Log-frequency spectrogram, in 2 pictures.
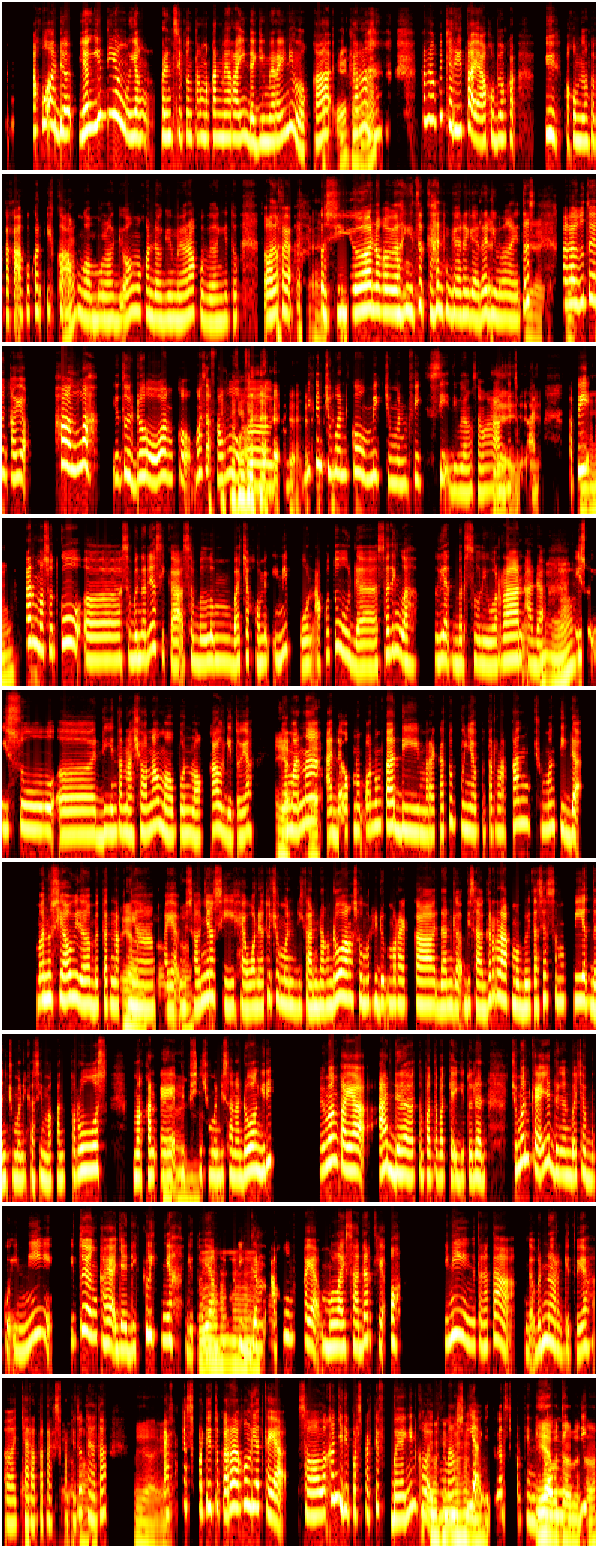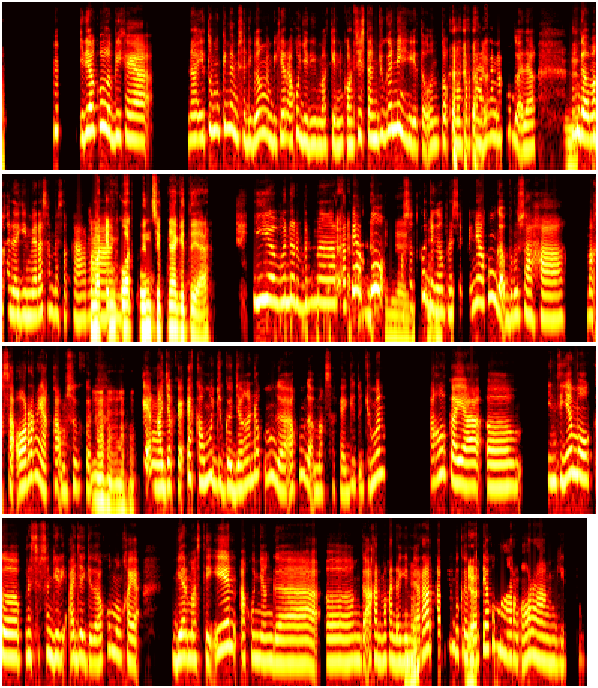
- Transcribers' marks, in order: other background noise; chuckle; chuckle; laugh; laughing while speaking: "bilang gitu kan"; laugh; in English: "trigger"; chuckle; laugh; tapping
- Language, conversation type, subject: Indonesian, podcast, Pernahkah sebuah buku mengubah cara pandangmu tentang sesuatu?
